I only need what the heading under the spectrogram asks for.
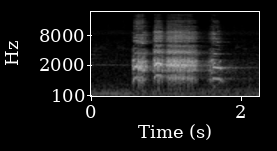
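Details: Decoy red junglefowl calling to draw in wild junglefowl, 10 March 2022. One full raucous crow of four segments, the long third one strained and buzzy, ending in a short drop, over a soft steady hum.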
